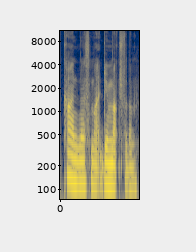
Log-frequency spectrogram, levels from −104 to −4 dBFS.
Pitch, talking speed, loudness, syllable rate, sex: 110 Hz, 225 wpm, -16 LUFS, 4.8 syllables/s, male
